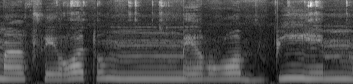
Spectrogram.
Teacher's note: میم و شد غنہ ہو رہا ہے، ایک الف کے برابر لمبا کریں گے، نون کا را میں ادغام ہو رہا ہے، ادغام صغیر متقاربین ناقص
